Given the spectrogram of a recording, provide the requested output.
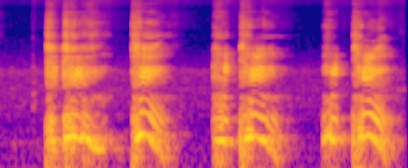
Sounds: Throat clearing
